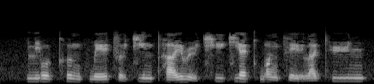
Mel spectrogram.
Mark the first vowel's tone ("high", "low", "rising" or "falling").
falling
